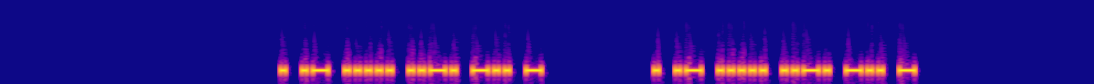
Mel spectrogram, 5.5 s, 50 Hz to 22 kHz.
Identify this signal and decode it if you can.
Morse code, heard as a keyed tone, about 43 wpm, 700 Hz. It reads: EA5FDT EA5FDT
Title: DXCC-100 Call Signs - 6 Characters - Repeated 2x - 45wpm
